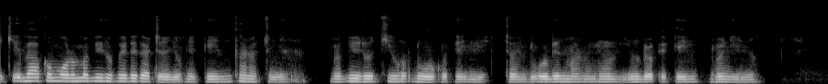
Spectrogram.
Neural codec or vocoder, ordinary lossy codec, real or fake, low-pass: autoencoder, 22.05 kHz, a latent of 192 numbers a frame, VITS, trained on one speaker; Opus, 24 kbps; fake; 9.9 kHz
